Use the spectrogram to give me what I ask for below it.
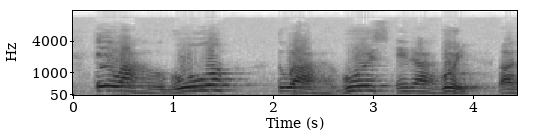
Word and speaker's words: arguo: Então aqui o U é tônico, sim. Eu arguo. A pronúncia é essa.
